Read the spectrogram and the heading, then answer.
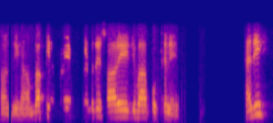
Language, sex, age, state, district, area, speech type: Punjabi, male, 30-45, Punjab, Mansa, urban, conversation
